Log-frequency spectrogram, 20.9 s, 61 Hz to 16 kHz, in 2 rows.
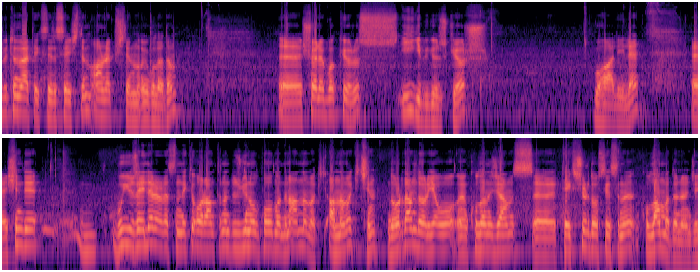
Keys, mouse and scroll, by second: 0.1 a, 0.3 a, 1.1 u, 2.4-18.8 middle drag, 19.0 ctrl+s.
